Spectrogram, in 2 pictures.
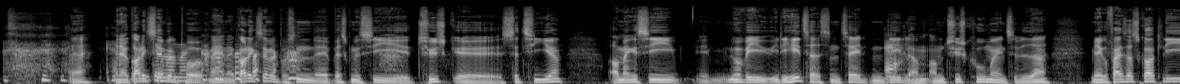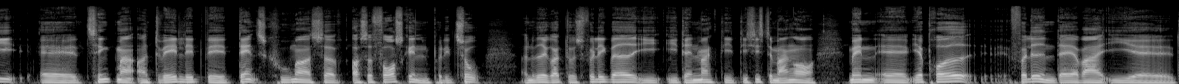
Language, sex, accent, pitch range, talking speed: Danish, male, native, 90-110 Hz, 225 wpm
